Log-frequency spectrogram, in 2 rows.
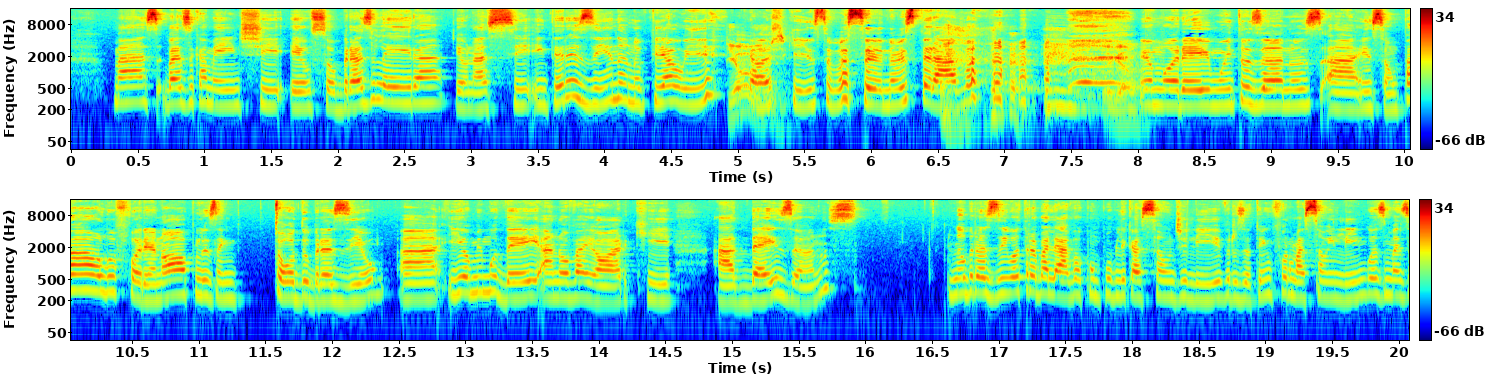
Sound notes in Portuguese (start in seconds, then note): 6.5 risos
